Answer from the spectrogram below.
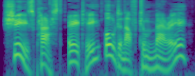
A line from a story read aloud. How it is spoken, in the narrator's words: Loyal's mother said sharply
